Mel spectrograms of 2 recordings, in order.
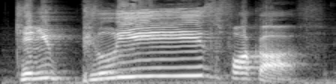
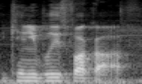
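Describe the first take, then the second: First: Drawn-out scream. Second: Said in the usual way. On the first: Real, not acted. Yelling at the duck.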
